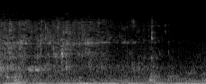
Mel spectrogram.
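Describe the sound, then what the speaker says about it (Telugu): Water poured into a pressure cooker over soaking ingredients, a soft, continuous liquid splashing and trickle, close and fairly quiet, heard alone without talk. "ఇక ఇవి మునిగేమే నీళ్లు పోసుకుందామండి"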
